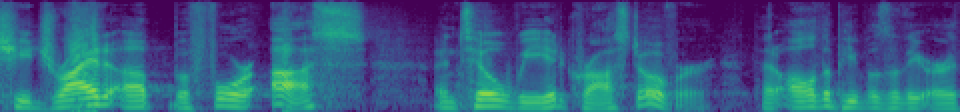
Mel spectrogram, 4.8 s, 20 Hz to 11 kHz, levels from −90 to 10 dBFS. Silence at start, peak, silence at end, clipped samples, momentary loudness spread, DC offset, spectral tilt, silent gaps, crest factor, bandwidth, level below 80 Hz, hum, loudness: 0 s; -6 dBFS; 0 s; under 0.1%; 13 LU; under 0.1%; -4.5 dB/octave; none; 16 dB; 10.5 kHz; -54 dBFS; none; -21 LUFS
